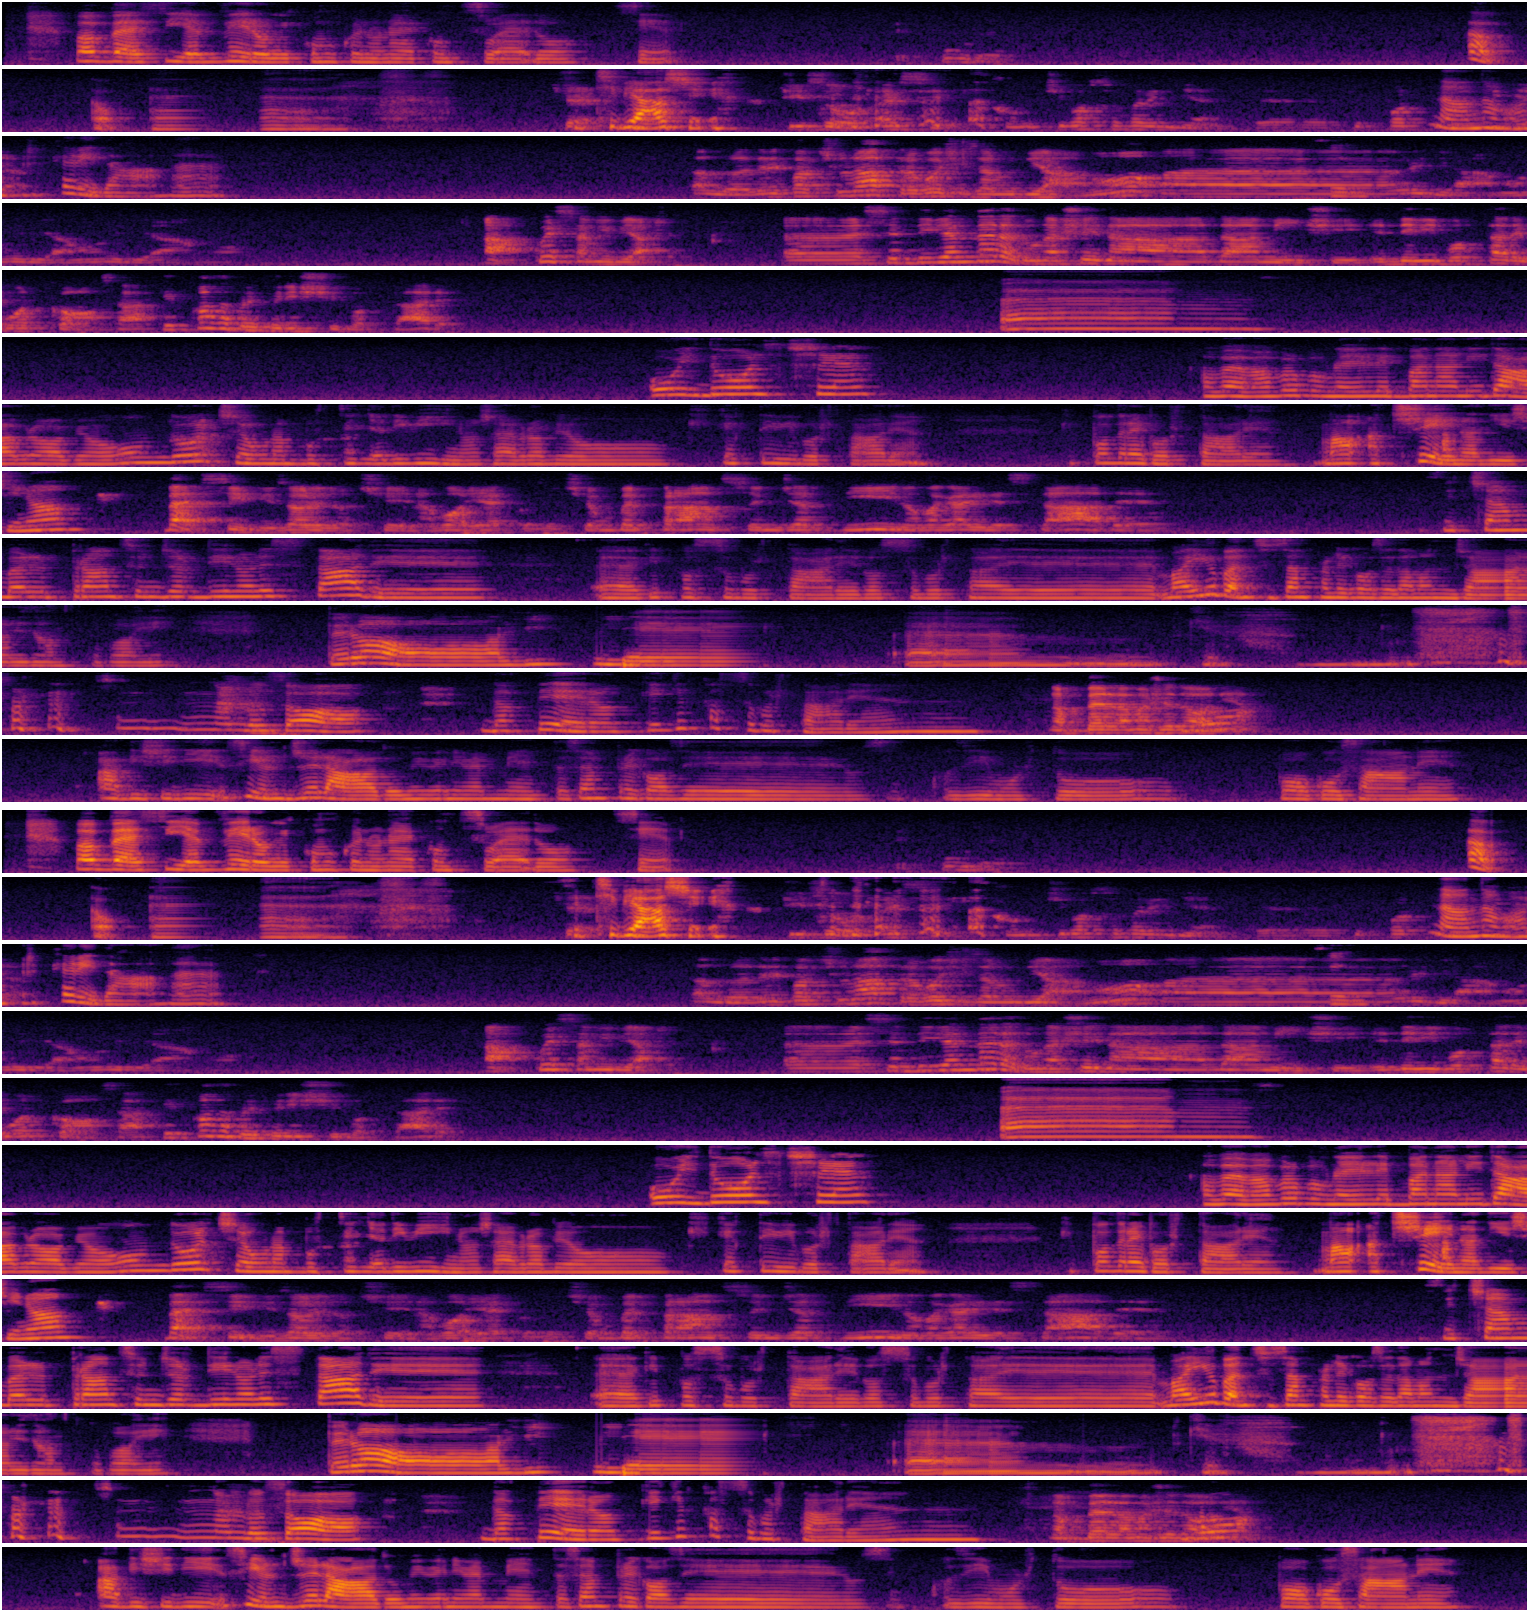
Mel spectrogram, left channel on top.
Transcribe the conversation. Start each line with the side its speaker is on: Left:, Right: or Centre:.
Right: Vabbè, sì, è vero che comunque non è consueto, sì.
Left: Eppure,
Right: Vabbè. Oh, eh, eh,
Left: certo,
Right: se ti piace.
Left: ci sono,
Right: <laughs>
Left: eh sì, se non ci posso fare niente, eh, più forte
Right: No,
Left: di
Right: no,
Left: mi piace.
Right: per carità. eh.
Left: Allora, te ne faccio un'altra, poi ci salutiamo. Eh,
Right: Sì.
Left: vediamo, vediamo, vediamo. Ah, questa mi piace. Eh, se devi andare ad una cena da amici e devi portare qualcosa, che cosa preferisci portare?
Right: Ehm, o il dolce, vabbè, ma proprio una delle banalità proprio, o un
Left: <laughs>
Right: dolce o una bottiglia di vino, cioè proprio che, che devi portare? Che potrei portare? Ma a cena dici, no?
Left: Beh, sì, di solito a cena, poi ecco, se c'è un bel pranzo in giardino, magari d'estate,
Right: Se c'è un bel pranzo in giardino l'estate, eh, che posso portare? Posso portare... Ma io penso sempre alle cose da mangiare, tanto poi. Però al limite... ehm, che... <laughs> Non
Left: <laughs>
Right: lo so, davvero, che, che posso portare? Mm,
Left: una bella macedonia.
Right: boh. Ah, dici di... Sì, il gelato mi veniva in mente, sempre cose cos- così molto poco sane.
